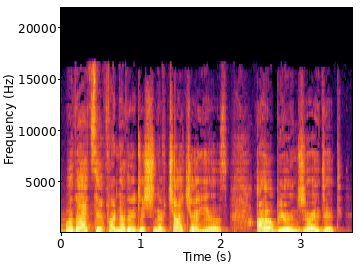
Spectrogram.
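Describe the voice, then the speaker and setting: A man's voice: fairly high pitch, lively intonation, quick pace. A man closes out a comedy podcast episode in a campy, theatrical voice. He talks playfully and hams up every line. Faint music sits behind him. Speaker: podcast co-host. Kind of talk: improvised comedy sketch and sign-off.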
